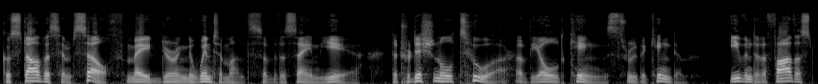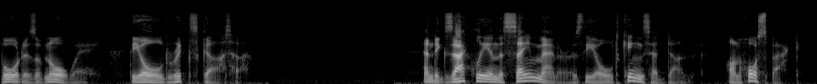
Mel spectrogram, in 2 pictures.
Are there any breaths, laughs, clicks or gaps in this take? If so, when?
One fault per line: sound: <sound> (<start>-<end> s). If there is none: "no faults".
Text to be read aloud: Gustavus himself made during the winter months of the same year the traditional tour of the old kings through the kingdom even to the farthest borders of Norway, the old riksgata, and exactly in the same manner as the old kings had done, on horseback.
no faults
